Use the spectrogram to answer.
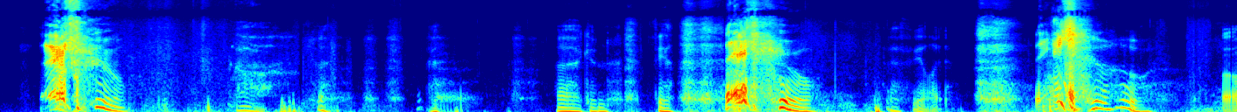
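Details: Several loud, explosive sneezes after golf, each preceded by a sharp intake, with soft talk and sniffing between them; sneezing.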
